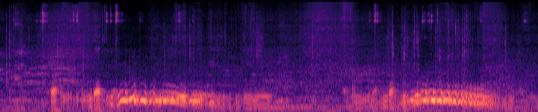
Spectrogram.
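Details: Girabaj pigeon, male, performing: two drawn-out, gurgling coos, each over a second long, separated by a quiet, low humming pause.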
